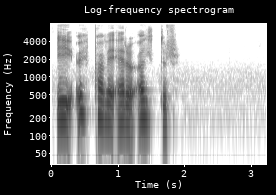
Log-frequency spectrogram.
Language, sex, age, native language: Icelandic, female, 50-59, Icelandic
